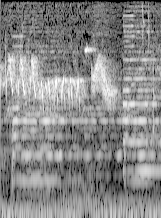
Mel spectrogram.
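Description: Small birds chirping: a quick run of repeated chirps, then a held high note and a short falling call, over steady held tones of background music.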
